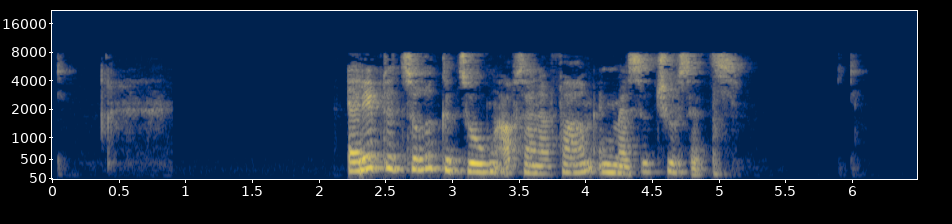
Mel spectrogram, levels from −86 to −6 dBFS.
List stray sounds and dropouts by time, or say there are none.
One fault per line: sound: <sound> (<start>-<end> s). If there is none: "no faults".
no faults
